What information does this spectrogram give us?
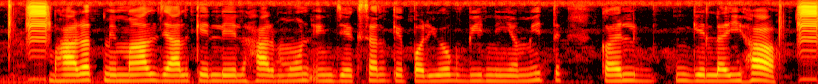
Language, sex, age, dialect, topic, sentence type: Magahi, female, 25-30, Western, agriculture, statement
